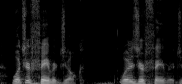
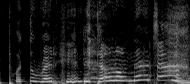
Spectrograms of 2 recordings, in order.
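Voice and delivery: squeaky laugh-through line; 3 dB louder, much slower than usual. Retold or imitated. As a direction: say it while cracking up. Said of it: "he leans over, and he goes".

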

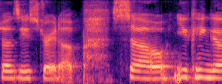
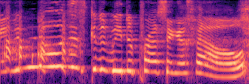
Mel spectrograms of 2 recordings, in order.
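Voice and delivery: higher-pitched teasing through real laughter; laughing, pitched-up teasing jab; laughing tease; 12 semitones higher than usual. Real, not acted. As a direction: needle her while cracking up. Teasing friend while laughing.

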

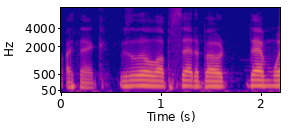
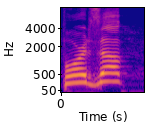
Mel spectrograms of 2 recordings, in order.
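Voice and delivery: high, loud catchphrase; loud announcer call; 6 semitones higher, 7 dB louder than usual. Shown as a demonstration. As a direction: call it out to the room. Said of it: "host catchphrase, takes".

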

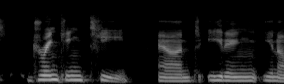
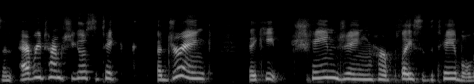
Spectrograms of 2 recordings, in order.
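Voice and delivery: ordinary talk

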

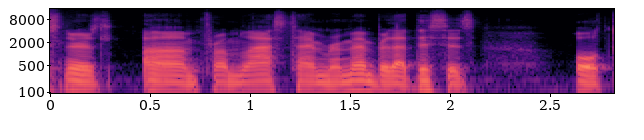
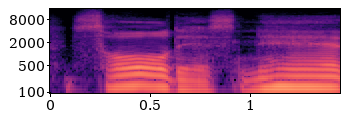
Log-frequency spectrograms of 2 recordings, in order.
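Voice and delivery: musing tone; 5 semitones higher, slower than usual. Shown as a demonstration. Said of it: "that's kinda like saying".

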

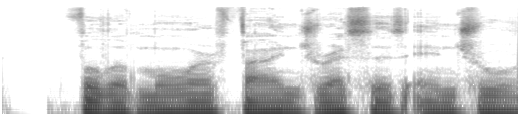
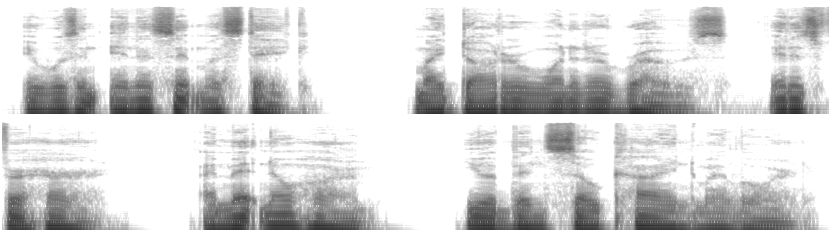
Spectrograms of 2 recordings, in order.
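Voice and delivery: ordinary delivery, nothing marked

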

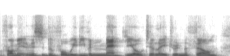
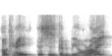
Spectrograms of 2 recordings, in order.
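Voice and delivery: excited; 11 semitones higher, faster than usual. Retold or imitated. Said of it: "I'm like".

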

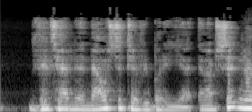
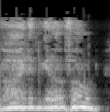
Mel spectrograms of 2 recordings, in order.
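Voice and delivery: boss voice; 7 semitones higher, 4 dB louder than usual. Retold or imitated. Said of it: "He's like".

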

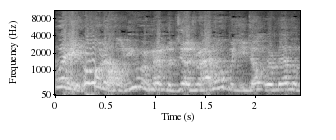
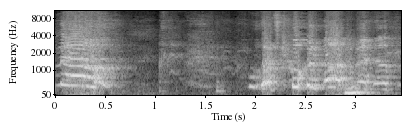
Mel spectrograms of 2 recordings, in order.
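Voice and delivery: high crying shout; panicked cry; 9 semitones higher, much slower than usual. Acted. Patient seeing Mel Gibson, high panicked cry. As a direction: cry out in fright.

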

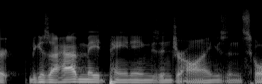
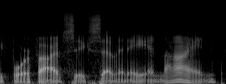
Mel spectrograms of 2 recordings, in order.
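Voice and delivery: sultry voice; 5 semitones lower, 6 dB quieter than usual. Pretend. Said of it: "voice sounds as sultry and sexy".

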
